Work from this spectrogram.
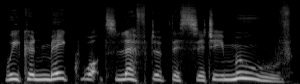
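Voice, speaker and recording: A woman voicing an earnest male circus master in an adventure story, a heroic leader speaking urgently and gravely. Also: a little high, slow, dark tone, dry recording, clean studio sound, pitched above the performer's own voice. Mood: grim, determined.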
